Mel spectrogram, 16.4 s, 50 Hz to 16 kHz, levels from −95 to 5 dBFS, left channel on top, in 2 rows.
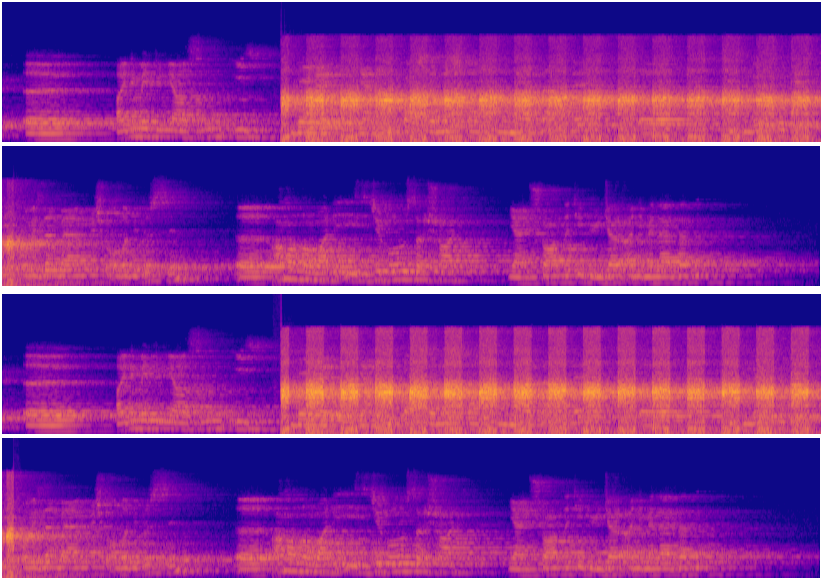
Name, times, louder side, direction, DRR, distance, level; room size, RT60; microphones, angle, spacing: voice 1, 0.2-0.7 1.1-2.6 2.9-5.9 6.3-6.7 7.2-10.0 10.5-12.8 13.3-15.2, equal, 5° left, -1 dB, 2.7 m, -36 dB
sound 1, 2.8-8.3, right 4 dB, 40° right, 1.1 m, -22 dB
27.0 x 17.0 x 8.3 m, 2.9 s
head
